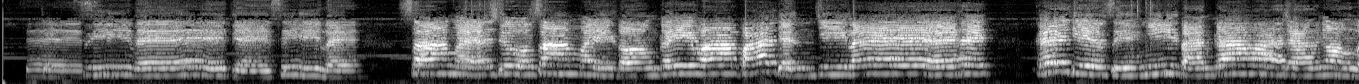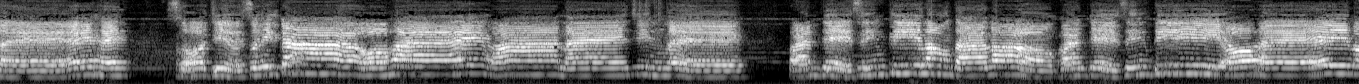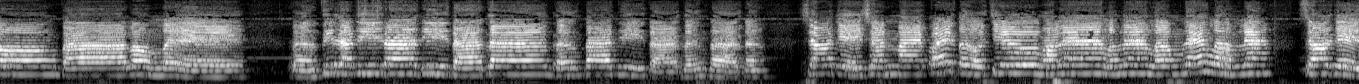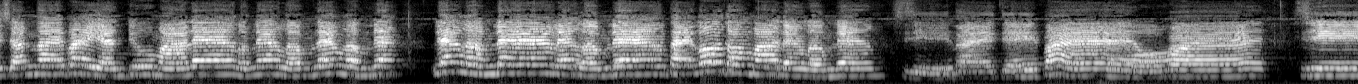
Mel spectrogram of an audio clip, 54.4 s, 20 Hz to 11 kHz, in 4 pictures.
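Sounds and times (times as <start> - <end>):
women chanting in Chengyang China: 0.0 - 54.3.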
